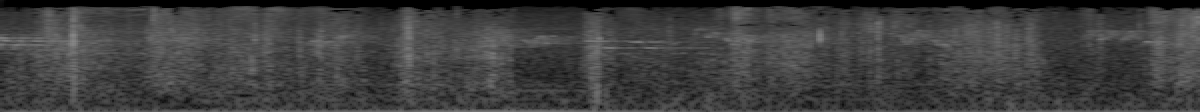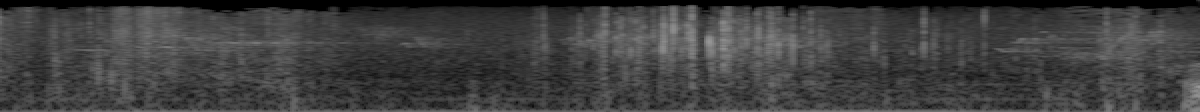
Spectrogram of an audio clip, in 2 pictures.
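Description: Footsteps crunching and rustling through dry leaf litter on a forest floor, irregular steps throughout. A steady low hum runs beneath them.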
